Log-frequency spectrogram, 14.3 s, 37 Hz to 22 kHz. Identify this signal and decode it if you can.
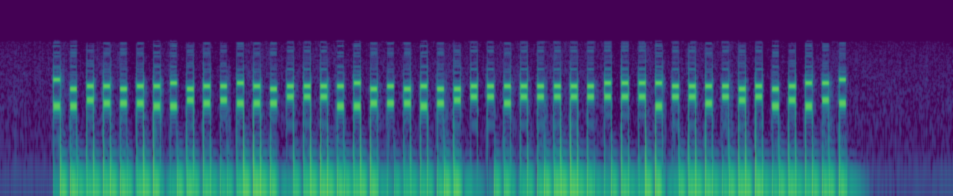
DTMF, heard as telephone touch tones, tones of about 130 ms. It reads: A18545237586540002345424700500000###30050701839B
